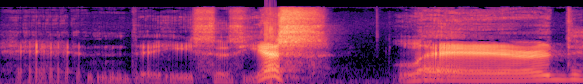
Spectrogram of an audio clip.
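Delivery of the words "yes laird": put-on sarcastic tone. Recounting calling Tom Carnegie, who answers; mock-sarcastic Tom Carnegie reply. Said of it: "I can taste the sarcasm there".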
